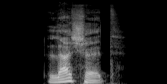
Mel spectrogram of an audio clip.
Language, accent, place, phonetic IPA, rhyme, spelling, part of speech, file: German, Germany, Berlin, [ˈlaʃət], -aʃət, Laschet, proper noun, De-Laschet.ogg
- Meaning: a surname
